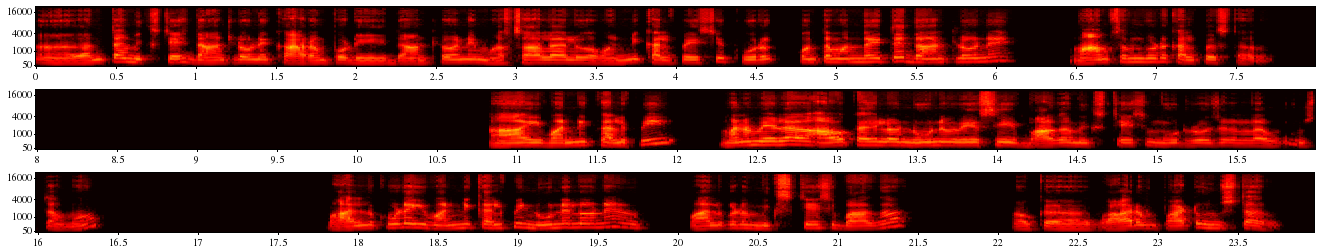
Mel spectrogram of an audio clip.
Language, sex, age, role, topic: Telugu, male, 20-24, guest, టిక్‌టాక్‌లాంటి యాప్‌లు మీ ఏకాగ్రతను పాడుచేస్తాయా?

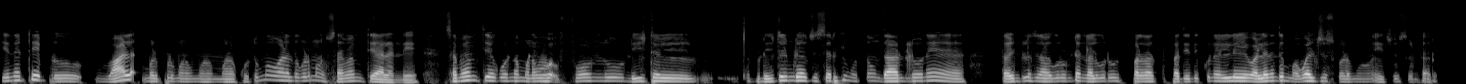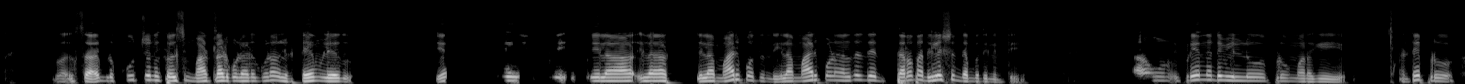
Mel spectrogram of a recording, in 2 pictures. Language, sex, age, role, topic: Telugu, male, 30-34, guest, పని-జీవిత సమతుల్యతను నిలబెట్టుకోవడానికి మీరు ఏ చిట్కాలు పాటిస్తారు?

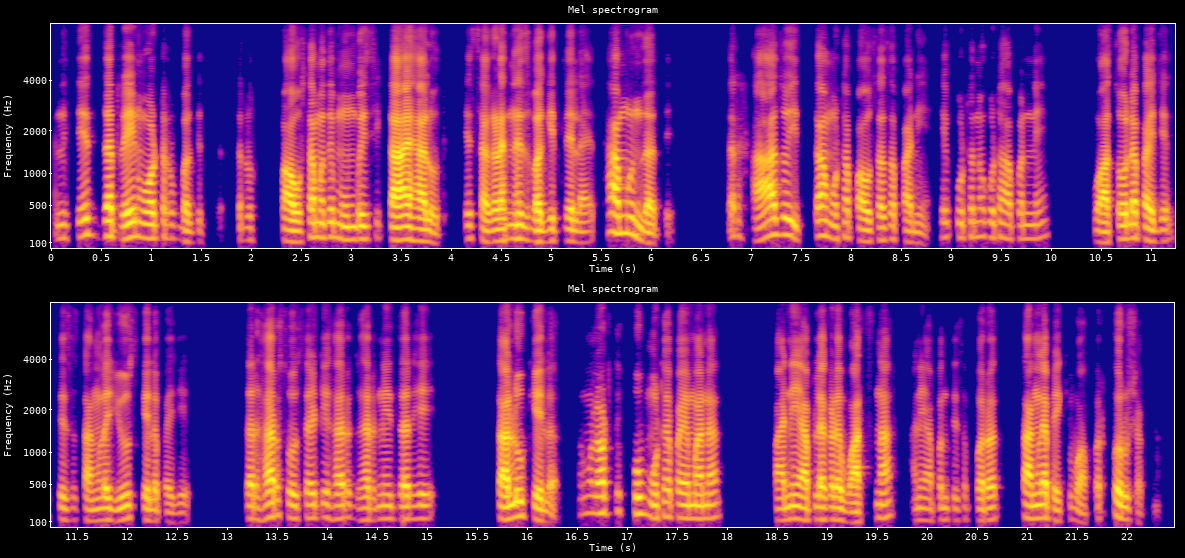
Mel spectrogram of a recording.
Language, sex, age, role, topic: Marathi, male, 35-39, guest, घरात पाणी वाचवण्यासाठी आपण काय करू शकतो?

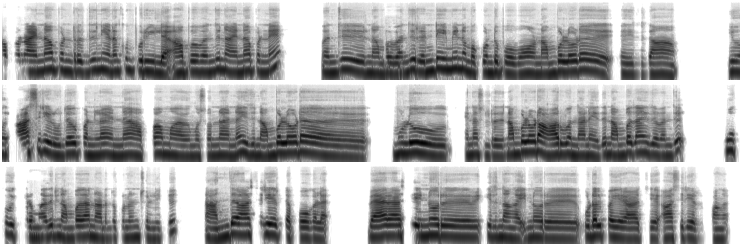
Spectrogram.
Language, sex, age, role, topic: Tamil, female, 25-29, guest, ஆதரவு கிடைக்காத நேரங்களில் நீங்கள் அதை எப்படி சமாளிக்கிறீர்கள்?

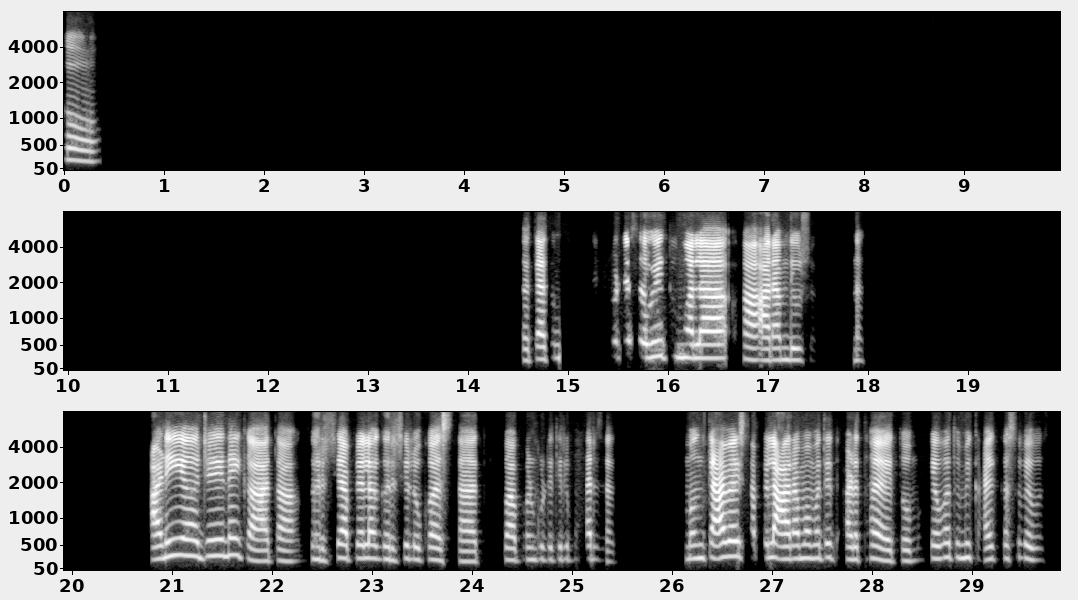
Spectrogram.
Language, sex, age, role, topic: Marathi, female, 20-24, host, तुमच्या मते चांगला आराम म्हणजे नेमकं काय?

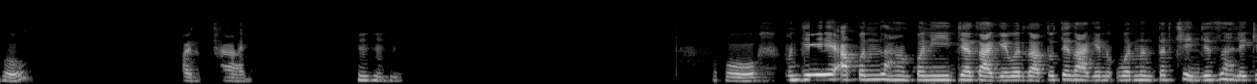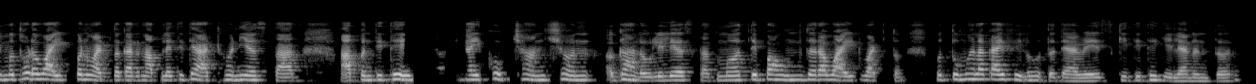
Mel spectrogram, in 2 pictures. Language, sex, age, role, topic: Marathi, female, 25-29, host, लहानपणीची सर्वात मजेदार आठवण कोणती सांगाल?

